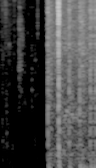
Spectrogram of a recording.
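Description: Gunfire in the World War II shooter Call of Duty: WWII breaks in suddenly halfway through after near silence, a loud rapid burst of repeated shots that continues to the end.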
